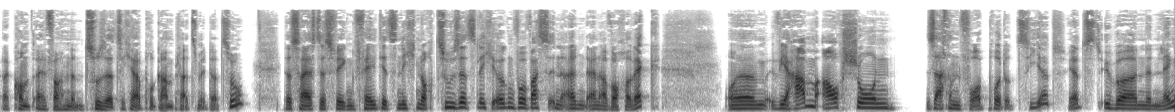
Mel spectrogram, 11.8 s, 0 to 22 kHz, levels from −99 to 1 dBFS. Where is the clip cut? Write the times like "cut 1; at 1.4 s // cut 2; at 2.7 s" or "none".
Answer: cut 1; at 9.2 s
